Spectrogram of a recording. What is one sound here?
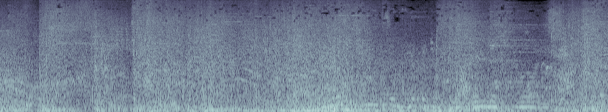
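Spell effects and attacks crackle and burst in quick succession.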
